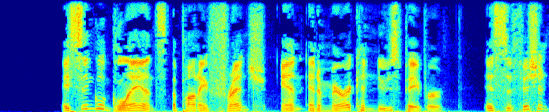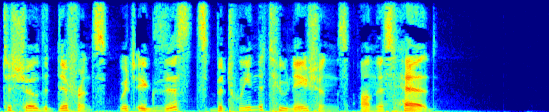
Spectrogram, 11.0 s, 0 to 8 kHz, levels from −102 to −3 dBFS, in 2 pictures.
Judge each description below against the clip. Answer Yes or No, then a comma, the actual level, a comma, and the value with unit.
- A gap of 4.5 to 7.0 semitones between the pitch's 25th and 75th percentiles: Yes, average, 4.9 semitones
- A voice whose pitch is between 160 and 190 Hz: No, medium, 140 Hz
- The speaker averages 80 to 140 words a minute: Yes, slow, 135 wpm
